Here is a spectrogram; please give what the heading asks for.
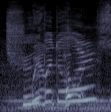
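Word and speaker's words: troubadour: We are a house of trouidors and mamas. Trouador. That's how it's pronounced.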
